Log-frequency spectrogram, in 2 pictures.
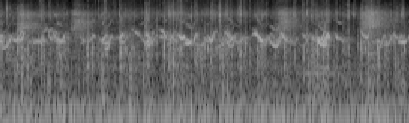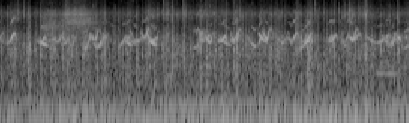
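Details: Chicks calling in a busy flock, high repeated peeps rising and falling in quick succession, a few sharper loud chirps, plus occasional soft rustling and flapping.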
